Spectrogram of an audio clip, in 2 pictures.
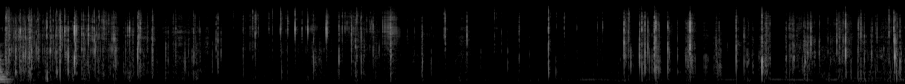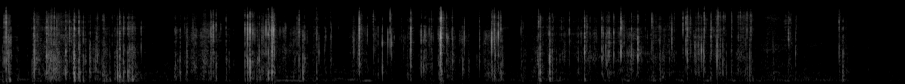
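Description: Foil wrapper of a Pokémon Dragons Exalted booster pack crinkling in the hands in repeated bursts as it is flexed and torn open.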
